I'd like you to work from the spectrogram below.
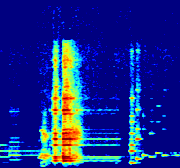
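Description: A Pokemon random spinner wheel sound effect plays as a faint electronic jingle, with a few bright chiming tone bursts and a short final chime.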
